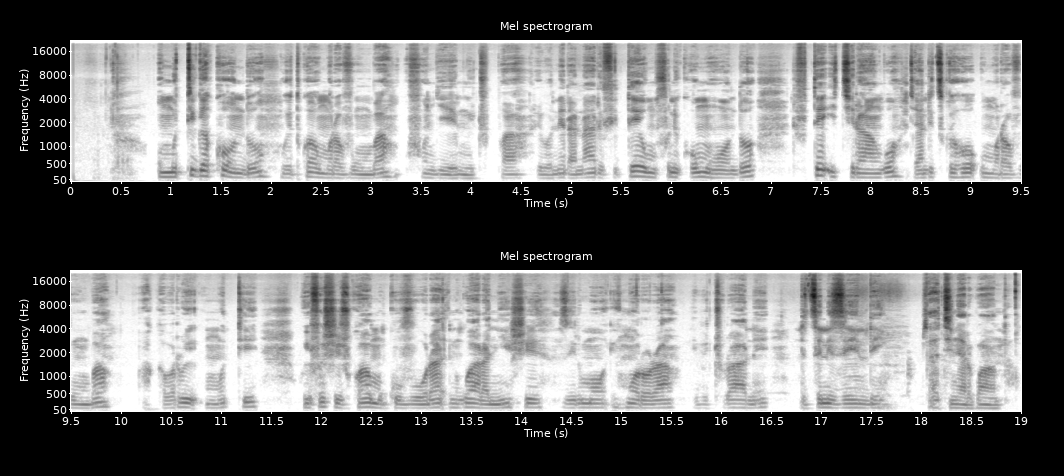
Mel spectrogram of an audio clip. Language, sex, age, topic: Kinyarwanda, male, 18-24, health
